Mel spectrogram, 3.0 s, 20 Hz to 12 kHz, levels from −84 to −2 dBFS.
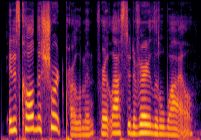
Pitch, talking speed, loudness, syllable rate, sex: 200 Hz, 260 wpm, -16 LUFS, 7.3 syllables/s, female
